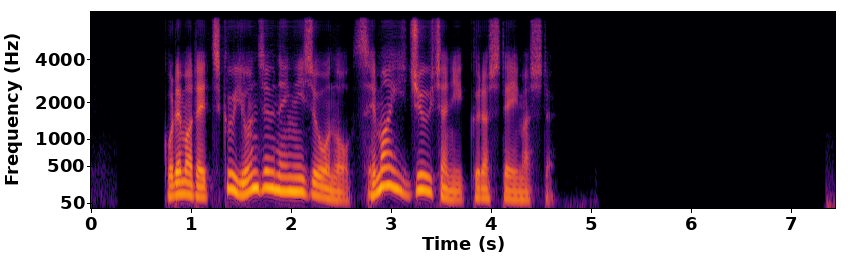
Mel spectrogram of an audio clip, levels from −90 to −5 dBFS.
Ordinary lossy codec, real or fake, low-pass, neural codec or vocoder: none; fake; 7.2 kHz; codec, 16 kHz, 0.3 kbps, FocalCodec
